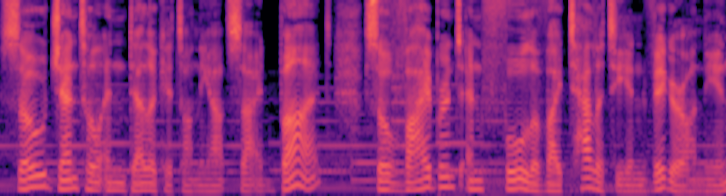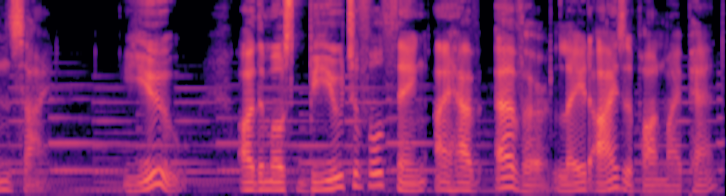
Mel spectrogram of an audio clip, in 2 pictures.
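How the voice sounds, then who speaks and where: A man performs a centuries-style vampire gentleman, possessive and teasing, in an intimate audio roleplay. His formal, silky delivery is slow and rises and falls widely. Gentle guitar music plays underneath. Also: on the low side, animated. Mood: adoring, poetic. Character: possessive, teasing, courtly male vampire, centenarian yet youthful. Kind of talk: intimate roleplay audio, scripted character acting.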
